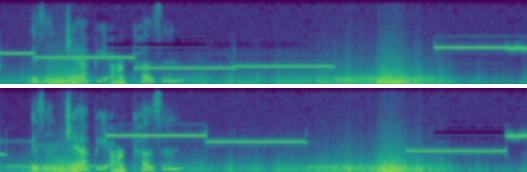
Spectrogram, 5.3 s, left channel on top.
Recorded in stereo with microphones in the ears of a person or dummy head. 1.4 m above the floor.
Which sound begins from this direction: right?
A woman speaking, at 0.3 s.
